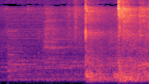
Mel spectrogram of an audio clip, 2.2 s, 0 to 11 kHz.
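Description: Metal clunks from the tailstock of a Smithy Granite 3-in-1 lathe-mill combo being handled on the lathe bed: two sharp knocks a little under half a second apart, the first about a second and a quarter in, with rattling between and after them.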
